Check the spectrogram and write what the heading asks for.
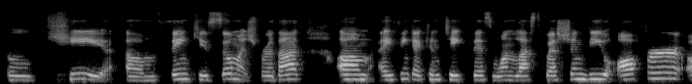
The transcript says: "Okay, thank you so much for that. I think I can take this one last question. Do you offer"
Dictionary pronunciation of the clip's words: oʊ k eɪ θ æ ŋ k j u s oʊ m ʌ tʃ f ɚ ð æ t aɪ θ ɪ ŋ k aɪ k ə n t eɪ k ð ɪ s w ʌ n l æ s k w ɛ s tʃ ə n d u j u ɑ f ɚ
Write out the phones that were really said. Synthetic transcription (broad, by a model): oʊ k eɪ θ æ ŋ k j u s oʊ m ʌ tʃ f ɚ ð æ t aɪ θ ɪ ŋ k aɪ k ə n t eɪ k ð ɪ s w ʌ n l æ s k w ɛ s tʃ ə n d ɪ j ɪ ɑ f ɚ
